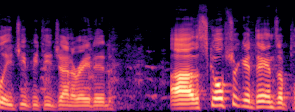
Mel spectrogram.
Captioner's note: laughter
